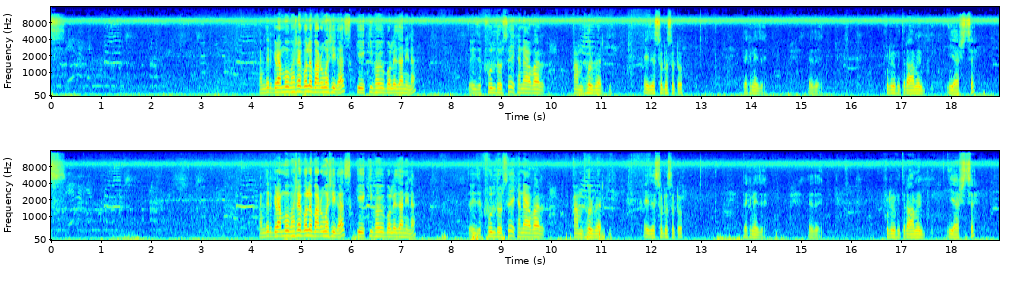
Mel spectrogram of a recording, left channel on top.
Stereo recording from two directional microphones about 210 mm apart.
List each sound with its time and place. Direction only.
4.1 s speech: 10° left (ahead or behind)
8.4 s speech: centre (ahead or behind); by 12.6 s 25° left (ahead or behind)
13.8 s speech: 5° left (ahead or behind)
16.6 s speech: 5° left (ahead or behind)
